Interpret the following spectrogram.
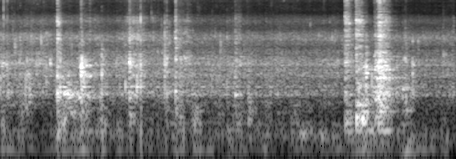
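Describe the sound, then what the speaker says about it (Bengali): Potatoes frying in oil in a wok, a steady sizzle broken by repeated scraping and clinking of a metal spatula as they are stirred, close and clear with no talking. "এবার আমি আলুটাকে ভালো করে ভেজে নিচ্ছি।"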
